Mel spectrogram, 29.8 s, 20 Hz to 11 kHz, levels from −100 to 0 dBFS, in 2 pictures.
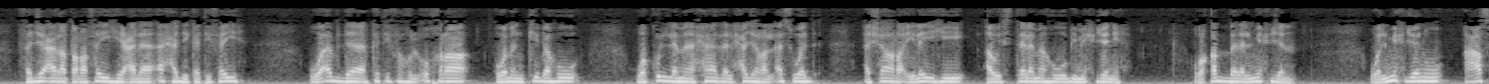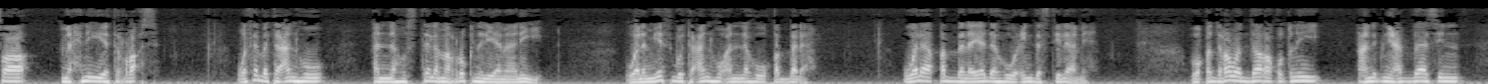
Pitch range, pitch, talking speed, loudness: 90-140 Hz, 125 Hz, 95 wpm, -18 LUFS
